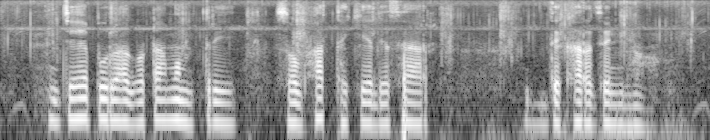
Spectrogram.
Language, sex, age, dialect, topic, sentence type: Bengali, male, 31-35, Jharkhandi, banking, statement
